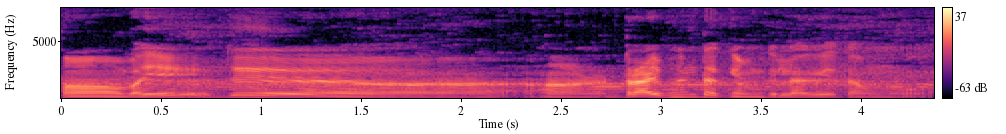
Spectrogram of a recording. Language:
Odia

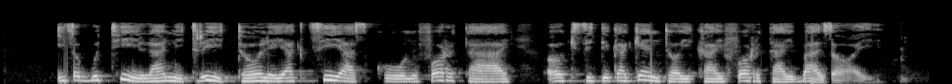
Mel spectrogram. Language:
Esperanto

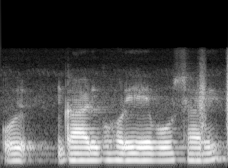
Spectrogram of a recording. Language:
Hindi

